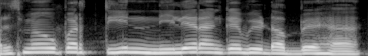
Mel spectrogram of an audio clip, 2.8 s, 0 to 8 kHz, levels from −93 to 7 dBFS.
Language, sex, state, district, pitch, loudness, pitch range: Hindi, male, Jharkhand, Garhwa, 200 Hz, -10 LUFS, 165-220 Hz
